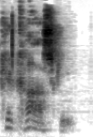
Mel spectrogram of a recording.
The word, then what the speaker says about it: Kikoski: Kikoski. Am I pronouncing that correctly? – That's correct. Kikoski.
